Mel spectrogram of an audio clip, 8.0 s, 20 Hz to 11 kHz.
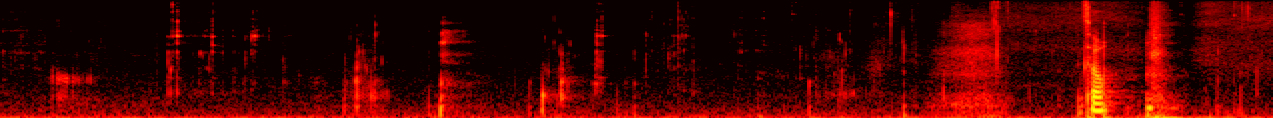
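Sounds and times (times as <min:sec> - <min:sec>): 
sipping tea: 0:00.0 - 0:06.3
airy slurp of tea: 0:00.2 - 0:05.6
person swallowing tea: 0:02.2 - 0:03.8.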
